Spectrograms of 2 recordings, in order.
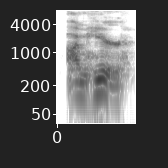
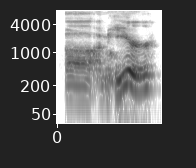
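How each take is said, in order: First: It is said plainly, without sarcasm. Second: It is said with a sarcastic tone.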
